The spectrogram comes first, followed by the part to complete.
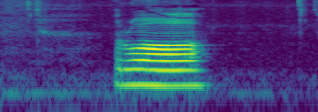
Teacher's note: را کا مخرج ہے زبان کی پشت والا کنارہ اوپر کے اور اوپر کے دانتوں کے مسوڑے۔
